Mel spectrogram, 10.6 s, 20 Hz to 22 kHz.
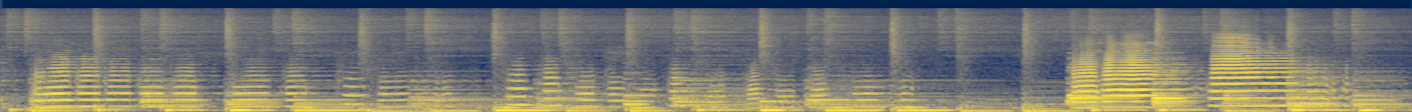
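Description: Mid-1950s jazz octet recording with the brass to the fore, trombone and trumpet playing melodic lines over plucked string bass and drums. About eight seconds in the horns get louder and brighter.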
